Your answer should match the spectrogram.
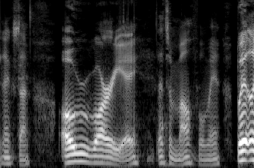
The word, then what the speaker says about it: Oruwariye: Is it Owuzie? Is that how you say his name? Oruwariye. Okay. I'll get it right next time. Oruwariye.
